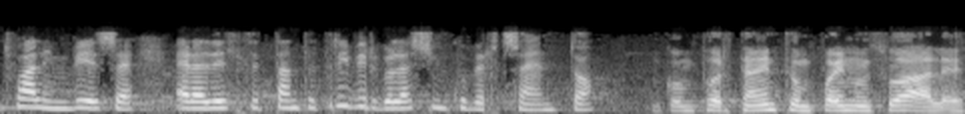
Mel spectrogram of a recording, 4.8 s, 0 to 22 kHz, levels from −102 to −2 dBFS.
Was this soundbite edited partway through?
yes; 1 cut; at 3.1 s

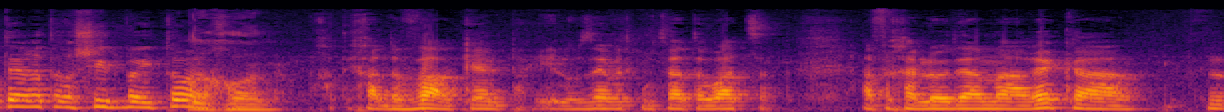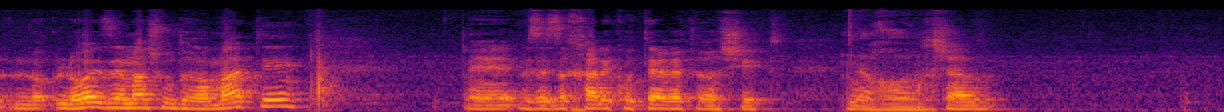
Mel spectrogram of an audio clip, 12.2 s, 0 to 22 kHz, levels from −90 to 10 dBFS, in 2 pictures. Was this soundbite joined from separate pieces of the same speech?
yes; 1 cut; at 5.9 s

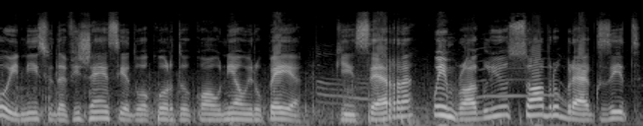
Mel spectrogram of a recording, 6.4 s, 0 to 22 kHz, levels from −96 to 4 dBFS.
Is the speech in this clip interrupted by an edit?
yes; 1 cut; at 4.3 s

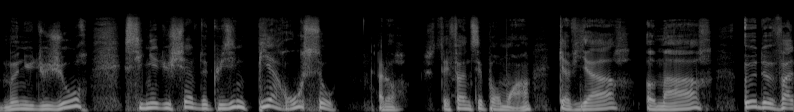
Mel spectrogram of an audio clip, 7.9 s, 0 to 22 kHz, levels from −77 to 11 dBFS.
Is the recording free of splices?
no; 1 cut; at 4.2 s

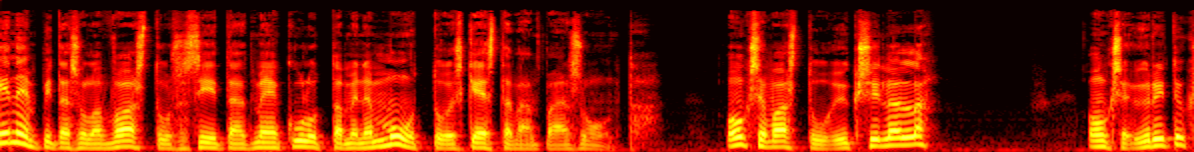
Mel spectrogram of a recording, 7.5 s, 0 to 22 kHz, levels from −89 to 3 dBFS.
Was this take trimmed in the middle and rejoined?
no; 0 cuts

